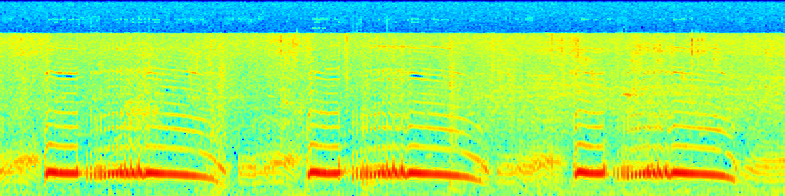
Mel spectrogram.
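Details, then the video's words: White red-eyed Barbary dove singing in the afternoon gives a clear, rolling coo: a short note then a long purring rolled note, repeated three times about every two and a half seconds. "Suara burung puter putih mata merah full gacor-Nyanyian merdu di sore hari sangat tajam dan jernih"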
